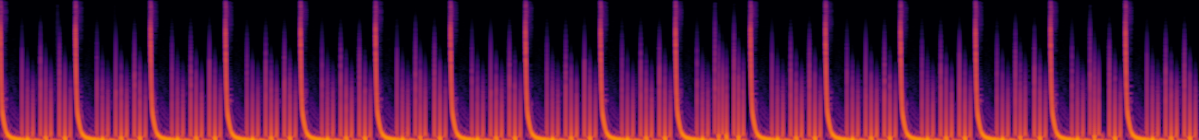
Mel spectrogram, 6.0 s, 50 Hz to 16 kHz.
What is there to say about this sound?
DARK kick and bass 160BPM
psytrance kick and bass 160bpm
trance, psy-trance, goatrance, psykick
